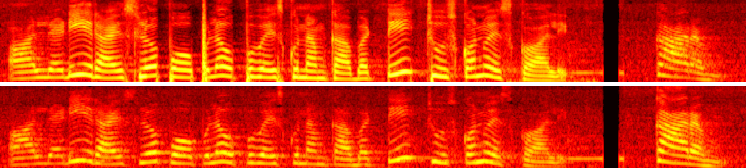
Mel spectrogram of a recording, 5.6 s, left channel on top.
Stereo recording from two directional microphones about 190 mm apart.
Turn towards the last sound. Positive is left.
turn(degrees=-45)  # may be behind; listen again after turning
